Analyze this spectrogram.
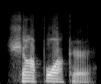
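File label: "Shopwalker", American English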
